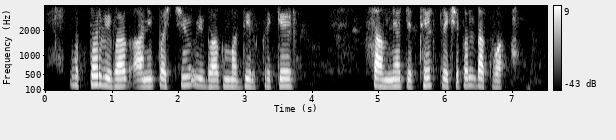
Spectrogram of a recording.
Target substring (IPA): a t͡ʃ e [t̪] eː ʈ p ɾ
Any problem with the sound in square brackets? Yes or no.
yes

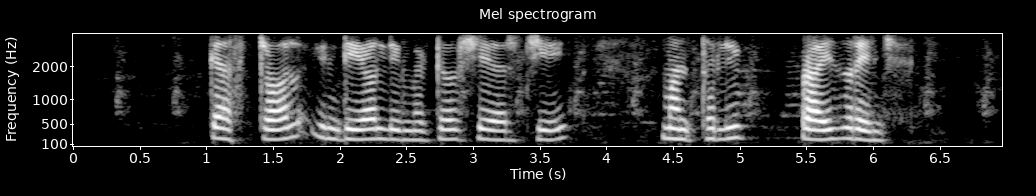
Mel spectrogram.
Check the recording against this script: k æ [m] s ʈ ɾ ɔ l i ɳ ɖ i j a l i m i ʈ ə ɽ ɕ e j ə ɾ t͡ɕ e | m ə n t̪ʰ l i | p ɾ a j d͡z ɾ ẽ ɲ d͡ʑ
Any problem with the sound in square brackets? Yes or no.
yes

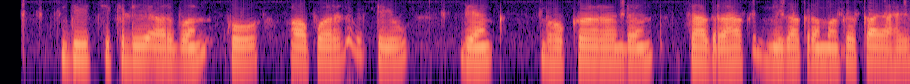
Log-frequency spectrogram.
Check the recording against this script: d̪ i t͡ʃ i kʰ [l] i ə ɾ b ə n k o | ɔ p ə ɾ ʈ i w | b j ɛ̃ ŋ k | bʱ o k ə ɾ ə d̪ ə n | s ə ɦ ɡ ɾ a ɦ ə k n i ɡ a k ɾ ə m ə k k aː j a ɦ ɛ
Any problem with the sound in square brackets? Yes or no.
no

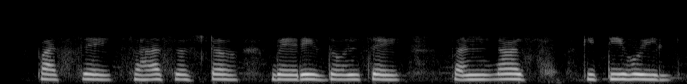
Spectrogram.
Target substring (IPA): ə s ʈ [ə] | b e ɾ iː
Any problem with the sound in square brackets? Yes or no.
no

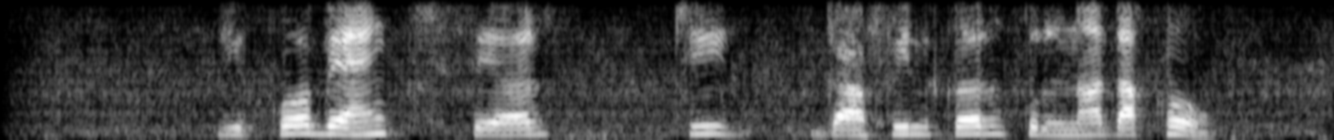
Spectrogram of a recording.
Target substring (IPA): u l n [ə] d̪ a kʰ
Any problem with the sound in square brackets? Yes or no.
yes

